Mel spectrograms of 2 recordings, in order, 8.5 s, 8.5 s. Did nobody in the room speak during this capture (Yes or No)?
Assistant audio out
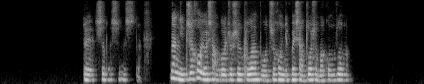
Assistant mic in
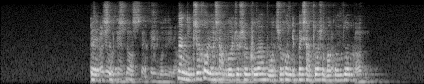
No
